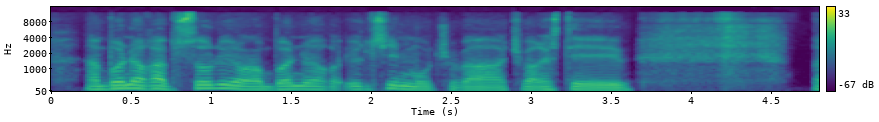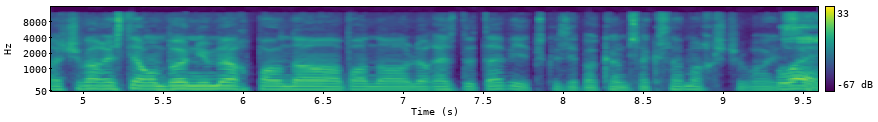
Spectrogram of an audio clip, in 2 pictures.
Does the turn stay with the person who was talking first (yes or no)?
no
